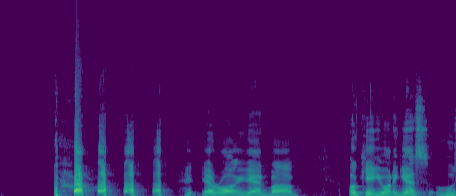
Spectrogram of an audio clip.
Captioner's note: laughter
